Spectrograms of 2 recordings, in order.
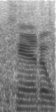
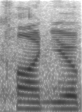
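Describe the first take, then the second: First: The name is said with American pronunciation. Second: The name is said with Portuguese pronunciation. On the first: This is the form the family uses in America. "So it's now Mark Canha" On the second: This is the family's original heritage form. "the Portuguese heritage, and it's really Canha"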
